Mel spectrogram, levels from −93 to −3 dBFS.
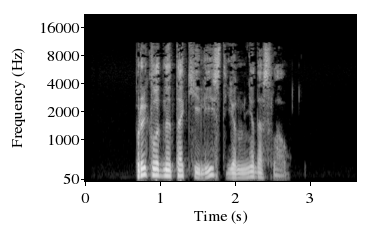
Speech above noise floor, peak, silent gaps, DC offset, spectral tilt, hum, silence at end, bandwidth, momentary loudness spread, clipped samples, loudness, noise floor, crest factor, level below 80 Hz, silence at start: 59 dB; 0 dBFS; none; under 0.1%; -4 dB/octave; none; 0.95 s; 11.5 kHz; 8 LU; under 0.1%; -20 LUFS; -78 dBFS; 22 dB; -52 dBFS; 0.7 s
